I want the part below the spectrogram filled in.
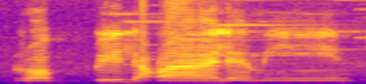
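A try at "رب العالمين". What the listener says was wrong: احسنتی.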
